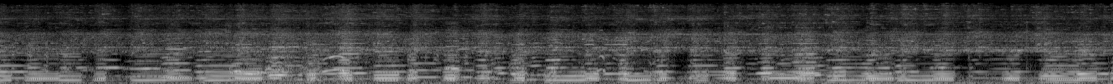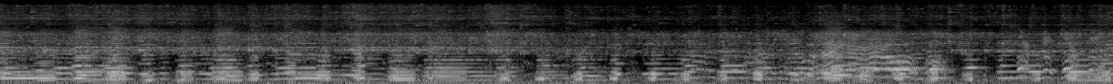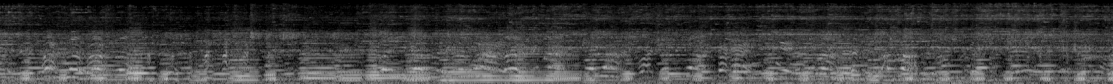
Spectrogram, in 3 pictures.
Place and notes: Goring Heath Almshouses, Reading, UK - Kennet Morris Men performing a one man jig
This is the sound of the Kennet Morris Men performing a one man jig at the Goring Heath Almshouses as part of their May Morning celebrations. This Morris side have been performing here for sixty years.
1 May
